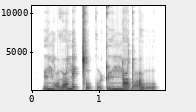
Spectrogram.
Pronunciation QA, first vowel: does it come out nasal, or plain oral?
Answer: oral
